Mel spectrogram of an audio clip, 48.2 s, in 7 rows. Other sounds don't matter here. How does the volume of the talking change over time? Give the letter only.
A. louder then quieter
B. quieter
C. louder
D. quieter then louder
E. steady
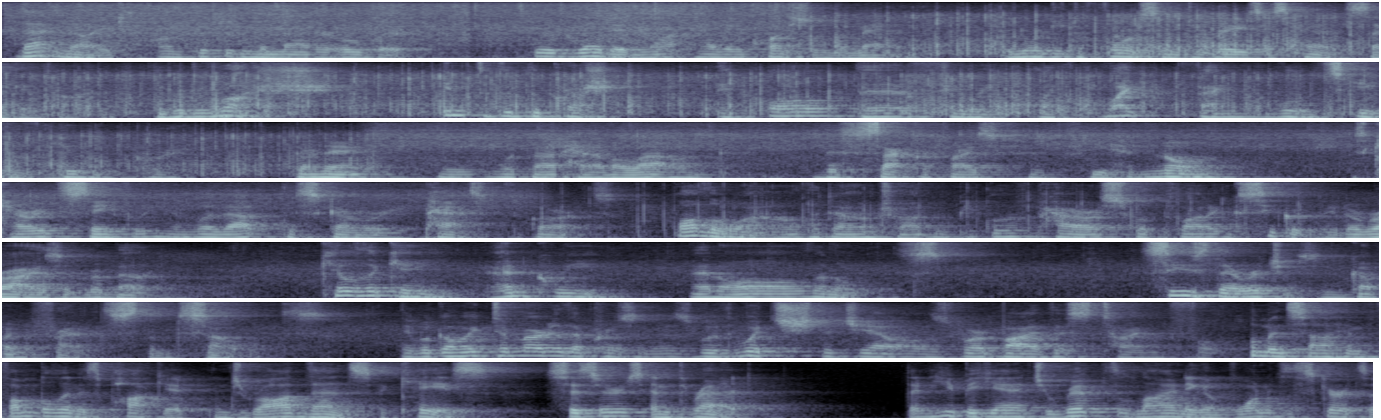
E.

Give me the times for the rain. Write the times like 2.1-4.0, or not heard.
0.0-40.9.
